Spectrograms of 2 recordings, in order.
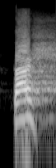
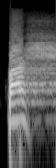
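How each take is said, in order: Both takes have the same delivery.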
